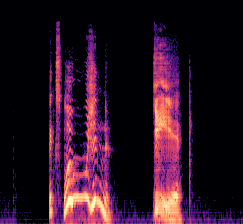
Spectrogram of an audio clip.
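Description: A man speaks briefly and casually, close to a microphone.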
